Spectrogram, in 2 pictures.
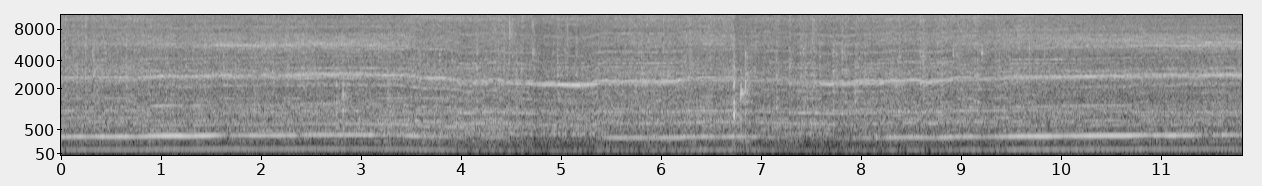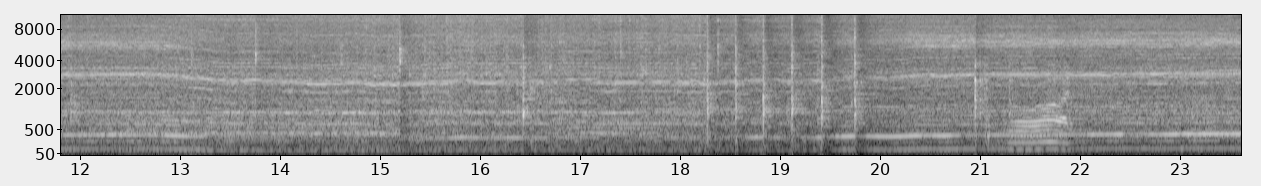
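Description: A KitchenAid stand mixer with a mincer attachment runs steadily, grinding meat pushed down with a plunger, a constant close motor whine and hum with a few brief clicks and knocks near the end.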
